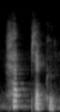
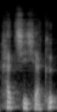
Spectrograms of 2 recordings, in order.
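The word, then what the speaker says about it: 八百: 600, ropyaku, pour 800, hapyaku. Voilà, faites attention à ces trois-là. Ne dites pas hachihyaku pour 800, ça ne veut rien dire. D'ailleurs, c'est dur à dire.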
